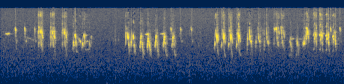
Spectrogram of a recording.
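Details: A southern African Melodious Lark pours out mimicry of other local birds: dense, scratchy chatter of fast ticks and buzzy high notes in three long bursts, with a brief thin whistle at the start.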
